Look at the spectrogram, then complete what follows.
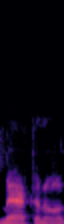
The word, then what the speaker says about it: Mackinac: Even though it's spelled with a C at the end, it's always pronounced Mackinac.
